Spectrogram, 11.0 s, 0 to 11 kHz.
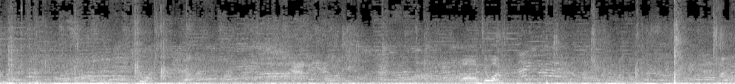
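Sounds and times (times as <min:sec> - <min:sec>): background music: 0:00.0 - 0:11.0
volleyball struck by hand: 0:10.0 - 0:10.4.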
